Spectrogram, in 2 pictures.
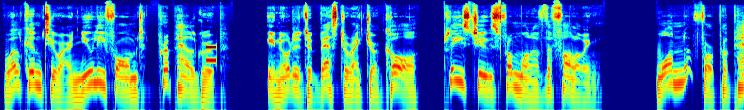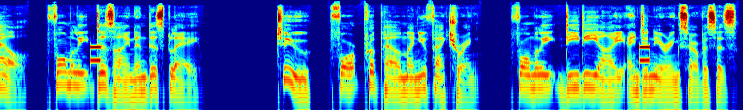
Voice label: IVR; propel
